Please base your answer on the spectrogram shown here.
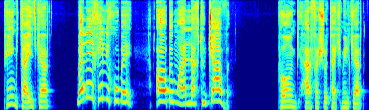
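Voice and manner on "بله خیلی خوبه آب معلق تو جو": high, light twin voice finishing his brother's line; a playful twin monk pitched well up. A narrator's reading. (صدای زیر و سبک راهب دوقلو)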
